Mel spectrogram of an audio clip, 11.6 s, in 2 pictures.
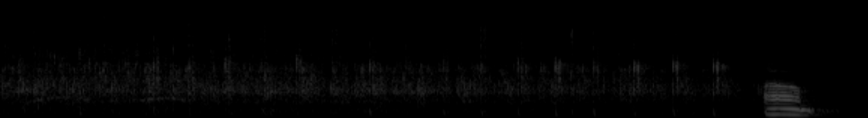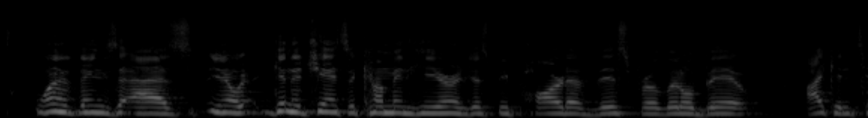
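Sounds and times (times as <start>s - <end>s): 
audience round of applause: 0.0s - 5.2s
speech: 5.1s - 11.5s.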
